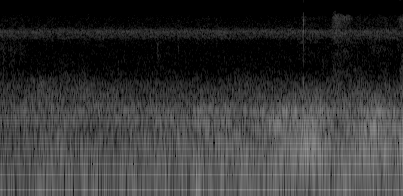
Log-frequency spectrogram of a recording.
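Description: Quiet open-air ambience with a steady low rumble of wind on the microphone and no distinct event.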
